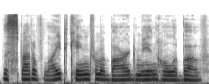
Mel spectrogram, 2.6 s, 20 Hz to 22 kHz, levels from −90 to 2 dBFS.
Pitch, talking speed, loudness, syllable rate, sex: 175 Hz, 250 wpm, -16 LUFS, 5.5 syllables/s, female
